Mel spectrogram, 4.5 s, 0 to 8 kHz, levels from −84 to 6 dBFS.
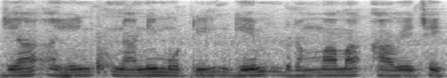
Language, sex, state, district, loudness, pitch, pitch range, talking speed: Gujarati, male, Gujarat, Valsad, -14 LUFS, 115 Hz, 115-125 Hz, 95 wpm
